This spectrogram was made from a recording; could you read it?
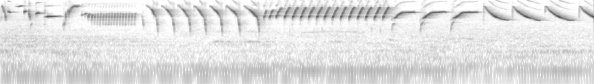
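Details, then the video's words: Belgian canary champion-style song: chirps and a buzzy held note, a run of loud falling whistles, a fast rolling trill, then more sweeping downward whistles. "Make Your Canary Singing Like Champion | Belgian Canary Song"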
